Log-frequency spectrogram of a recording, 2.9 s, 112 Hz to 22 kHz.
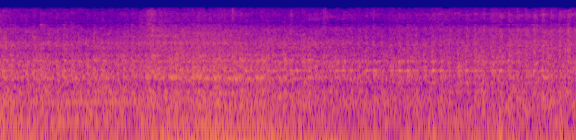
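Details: Mazda T4000 diesel truck idling after a jump start with a lithium jump pack, its two big batteries drained to about one volt by a headlight relay that latched on; deep, steady rumble with an even beat, no knocks or misses, normal idle.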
